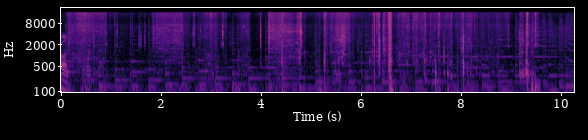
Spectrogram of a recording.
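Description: Plastic stretch-wrap being pierced and torn off a cardboard box, with crinkling and sharp tearing sounds that come thicker in the second half, then the cardboard flaps being opened, over background music.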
